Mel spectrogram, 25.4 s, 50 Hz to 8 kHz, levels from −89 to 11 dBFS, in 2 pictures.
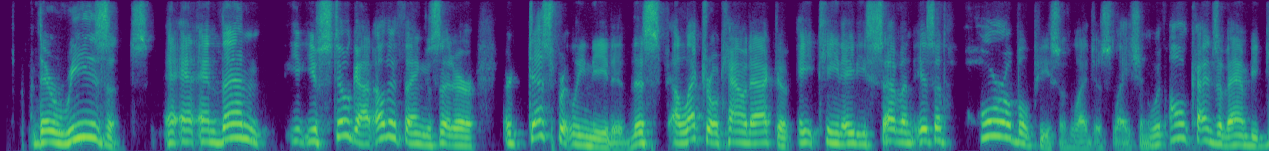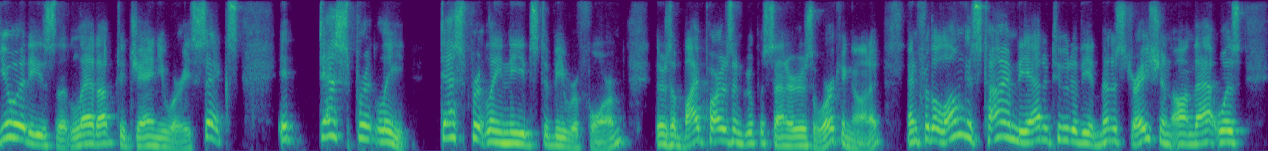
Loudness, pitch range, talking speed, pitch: -15 LUFS, 145-205 Hz, 160 wpm, 170 Hz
